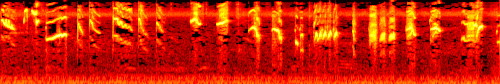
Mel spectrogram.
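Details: Lure song of a mountain white-eye, subspecies buxtoni, in the wild 'ngalas' style: energetic bursts of thin, high chirps and rapid trilled notes packed closely together.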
